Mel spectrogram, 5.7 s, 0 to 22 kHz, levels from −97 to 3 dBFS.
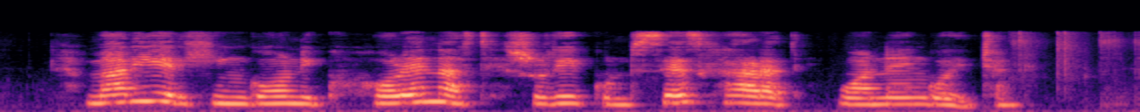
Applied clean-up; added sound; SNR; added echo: neural separator model SepFormer DNS4.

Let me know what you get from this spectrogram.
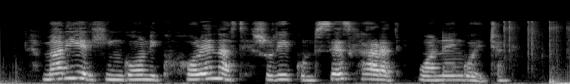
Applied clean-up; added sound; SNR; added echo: none; Fire; 12 dB; reverberation time 0.1 s.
